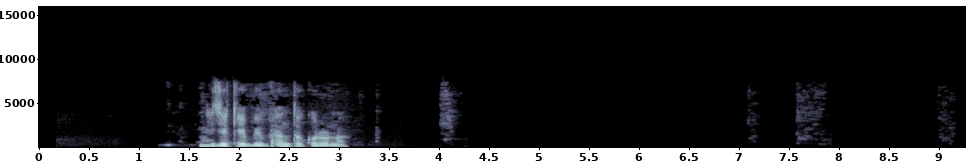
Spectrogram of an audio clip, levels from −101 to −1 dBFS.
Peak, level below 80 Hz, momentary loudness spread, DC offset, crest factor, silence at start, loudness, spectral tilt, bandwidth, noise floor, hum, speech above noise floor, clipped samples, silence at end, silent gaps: -8 dBFS; -70 dBFS; 11 LU; under 0.1%; 24 dB; 1.25 s; -25 LUFS; -6 dB/octave; 7.8 kHz; -86 dBFS; none; 62 dB; under 0.1%; 6.2 s; none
